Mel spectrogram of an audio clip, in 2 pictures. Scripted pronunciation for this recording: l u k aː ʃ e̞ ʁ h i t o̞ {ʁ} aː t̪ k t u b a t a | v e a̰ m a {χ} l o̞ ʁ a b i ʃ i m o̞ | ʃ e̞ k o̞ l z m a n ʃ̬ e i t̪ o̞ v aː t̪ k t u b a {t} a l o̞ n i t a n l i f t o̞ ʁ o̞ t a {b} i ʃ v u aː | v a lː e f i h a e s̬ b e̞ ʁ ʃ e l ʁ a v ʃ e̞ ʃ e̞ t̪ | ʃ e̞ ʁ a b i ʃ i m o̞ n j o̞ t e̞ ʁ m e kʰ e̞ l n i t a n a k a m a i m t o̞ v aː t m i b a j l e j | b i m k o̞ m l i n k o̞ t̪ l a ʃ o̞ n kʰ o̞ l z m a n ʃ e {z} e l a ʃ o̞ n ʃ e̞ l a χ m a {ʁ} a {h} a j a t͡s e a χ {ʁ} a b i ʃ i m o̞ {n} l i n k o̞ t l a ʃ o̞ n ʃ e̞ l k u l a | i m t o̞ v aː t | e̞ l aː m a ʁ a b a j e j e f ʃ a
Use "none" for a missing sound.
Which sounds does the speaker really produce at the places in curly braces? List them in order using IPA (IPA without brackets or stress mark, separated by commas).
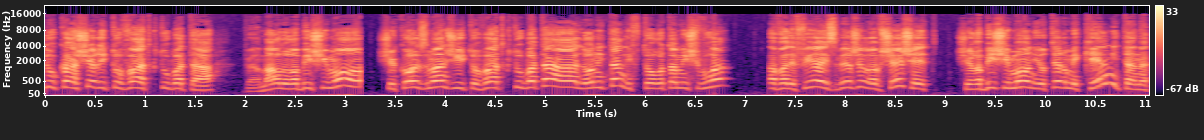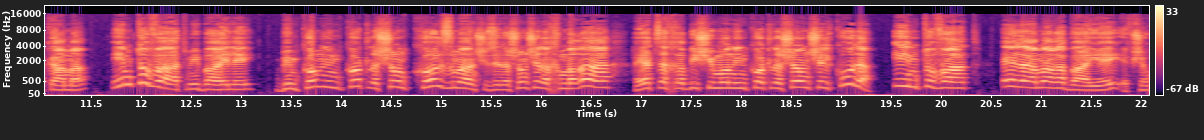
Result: v, ʁ, t, m, z, ʁ, h, ʁ, n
